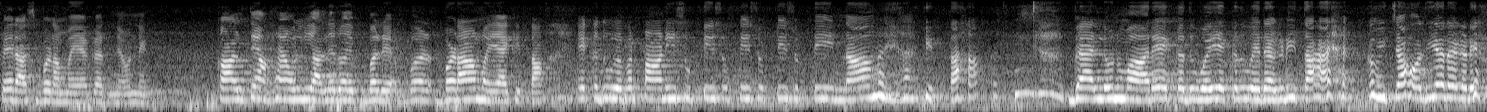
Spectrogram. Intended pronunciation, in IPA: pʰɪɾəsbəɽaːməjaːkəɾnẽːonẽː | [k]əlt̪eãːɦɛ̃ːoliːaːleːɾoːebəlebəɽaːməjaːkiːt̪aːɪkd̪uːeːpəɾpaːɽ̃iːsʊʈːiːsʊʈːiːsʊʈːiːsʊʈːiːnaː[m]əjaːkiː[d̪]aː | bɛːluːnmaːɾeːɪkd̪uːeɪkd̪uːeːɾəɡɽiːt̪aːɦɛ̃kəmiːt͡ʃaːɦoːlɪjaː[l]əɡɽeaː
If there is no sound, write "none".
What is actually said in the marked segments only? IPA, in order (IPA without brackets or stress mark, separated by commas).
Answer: k, m, t̪, ɾ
